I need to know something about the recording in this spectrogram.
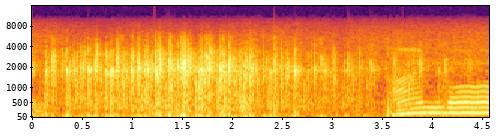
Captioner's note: audience applauding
